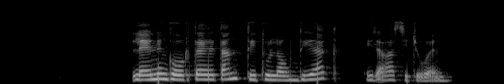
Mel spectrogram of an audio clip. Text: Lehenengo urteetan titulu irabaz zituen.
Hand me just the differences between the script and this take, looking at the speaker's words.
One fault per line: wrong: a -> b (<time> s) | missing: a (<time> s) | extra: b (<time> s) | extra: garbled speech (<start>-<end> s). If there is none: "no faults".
extra: handiak (2.9 s)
